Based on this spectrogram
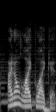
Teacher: The T is barely pronounced. And said altogether, it would be iron like it, like a hoop with an N.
